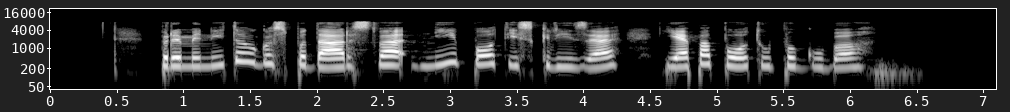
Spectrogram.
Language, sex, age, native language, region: Slovenian, female, 12-17, Slovenian, Central Slovenia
